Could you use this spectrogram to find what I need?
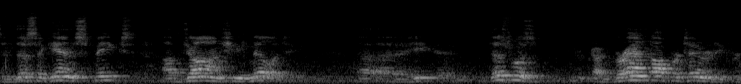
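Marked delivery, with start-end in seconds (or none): none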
